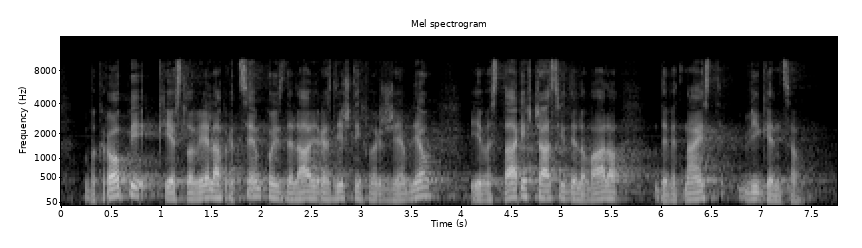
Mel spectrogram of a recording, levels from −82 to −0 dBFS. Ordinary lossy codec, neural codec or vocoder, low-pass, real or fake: none; none; 9.9 kHz; real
